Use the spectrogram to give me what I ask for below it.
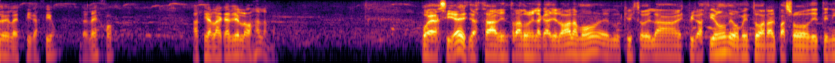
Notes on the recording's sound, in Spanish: Retransmisión en directo del Jueves Santo en Jaén en el año 2023.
